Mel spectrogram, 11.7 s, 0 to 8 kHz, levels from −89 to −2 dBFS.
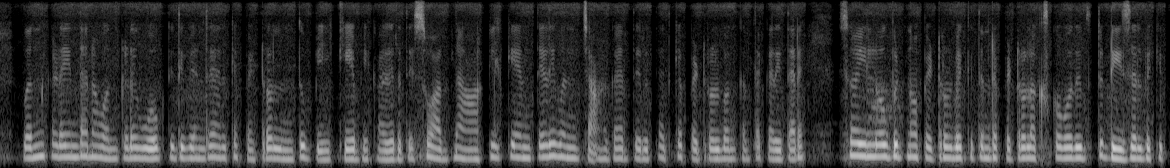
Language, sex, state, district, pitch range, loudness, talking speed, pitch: Kannada, female, Karnataka, Dharwad, 175-200 Hz, -33 LUFS, 190 wpm, 185 Hz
